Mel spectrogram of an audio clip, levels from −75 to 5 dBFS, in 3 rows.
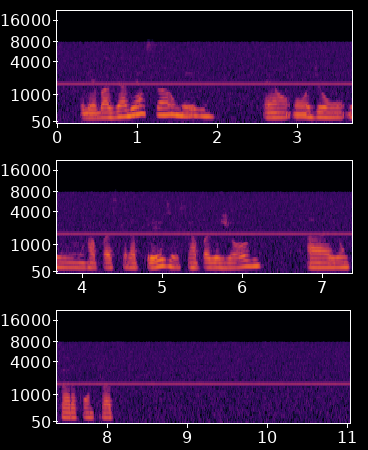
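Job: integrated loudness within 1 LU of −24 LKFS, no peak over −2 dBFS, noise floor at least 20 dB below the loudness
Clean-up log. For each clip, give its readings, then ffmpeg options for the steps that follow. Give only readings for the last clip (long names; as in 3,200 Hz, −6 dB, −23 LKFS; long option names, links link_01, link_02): interfering tone 1,700 Hz; level of the tone −43 dBFS; background noise floor −44 dBFS; target noise floor −52 dBFS; integrated loudness −32.0 LKFS; sample peak −15.0 dBFS; target loudness −24.0 LKFS
→ -af "bandreject=frequency=1700:width=30"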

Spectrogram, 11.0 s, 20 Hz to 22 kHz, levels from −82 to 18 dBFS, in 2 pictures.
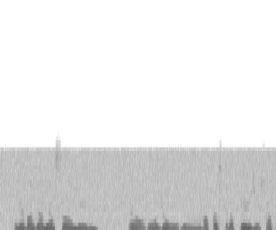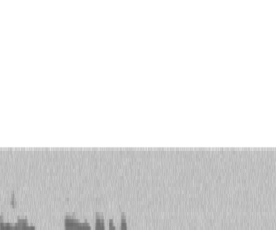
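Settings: interfering tone none found; background noise floor −48 dBFS; target noise floor −51 dBFS
→ -af "afftdn=noise_reduction=6:noise_floor=-48"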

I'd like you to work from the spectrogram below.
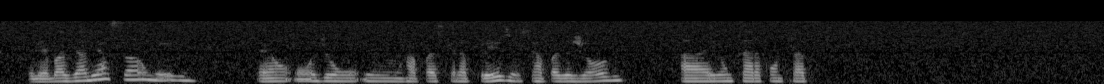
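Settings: background noise floor −51 dBFS; integrated loudness −30.5 LKFS; sample peak −15.5 dBFS; target loudness −24.0 LKFS
→ -af "volume=6.5dB"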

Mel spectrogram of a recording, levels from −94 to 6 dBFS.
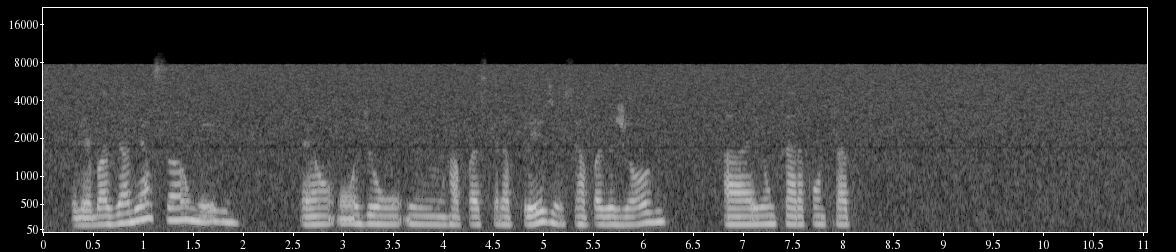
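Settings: integrated loudness −24.0 LKFS; sample peak −9.0 dBFS; background noise floor −44 dBFS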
